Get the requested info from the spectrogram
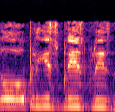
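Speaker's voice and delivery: pleading high whine, half-mocked; mock begging. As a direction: ape a needy beggar asking God. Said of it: "you know, begging".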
